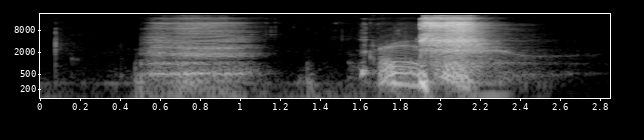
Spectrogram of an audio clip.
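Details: Male sneezing with a cold: a drawn-in breath, then one loud, explosive sneeze ending in a short trailing exhale.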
